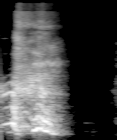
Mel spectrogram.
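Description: A single close, loud sneeze, a sharp noisy burst lasting about half a second before abrupt silence.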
